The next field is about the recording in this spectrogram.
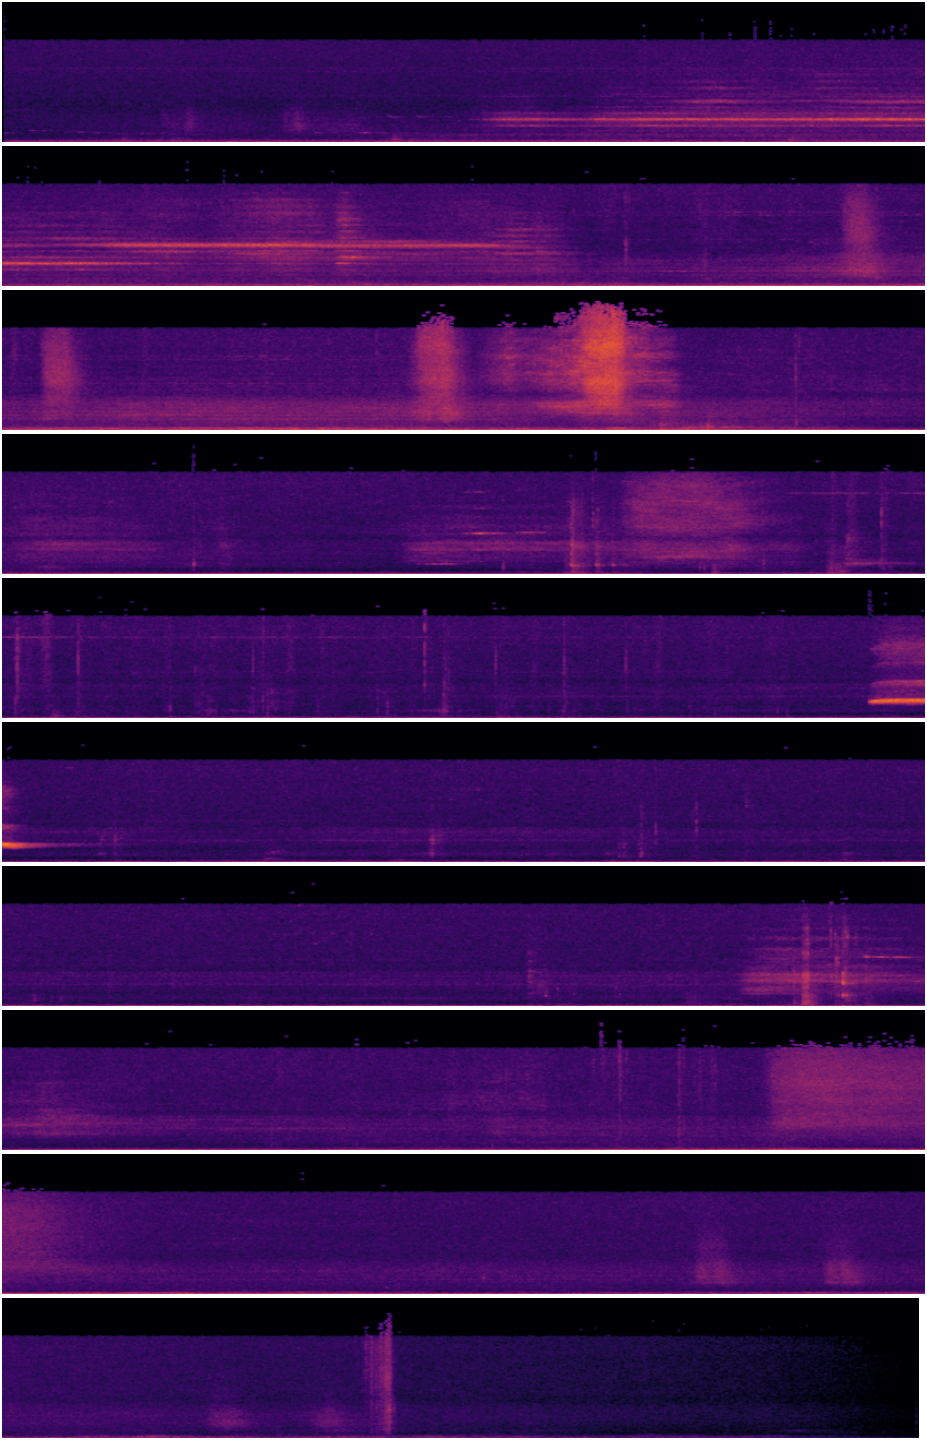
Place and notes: kautenbach, station, train arrival
At the station in the morning time. A deep grounding sound as the regional train arrives. Doors open, people exit, the whistle of the train guard, pneumatic air as the doors close and the train leaves the station.
Kautenbach, Bahnhof, Zugeinfahrt
Morgens am Bahnhof. Ein tiefes Geräusch bei der Ankunft des Regionalzuges. Türe öffnen sich, Menschen steigen aus, die Pfeife des Zugschaffners, ein Luftzug als die Türen schließen und der Zug verlässt die Station.
Kautenbach, gare, train qui entre en gare
Le matin, à la gare. Un bruit sourd lorsque le train régional entre en gare. Les portes s’ouvrent, les passagers descendent, le sifflet du contrôleur, le piston pneumatique de la porte qui se referme et le train qui sort de la gare.
Project - Klangraum Our - topographic field recordings, sound objects and social ambiences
